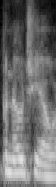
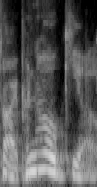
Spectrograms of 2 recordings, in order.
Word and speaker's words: Pinocchio: So you kind of, I mean, we mentioned Pinocchio earlier on the show.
